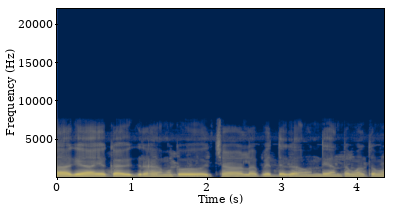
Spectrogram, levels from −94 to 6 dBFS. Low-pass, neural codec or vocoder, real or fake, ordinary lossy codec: none; none; real; none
